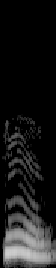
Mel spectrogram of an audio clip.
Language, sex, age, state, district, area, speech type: Marathi, female, 30-45, Maharashtra, Satara, urban, spontaneous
